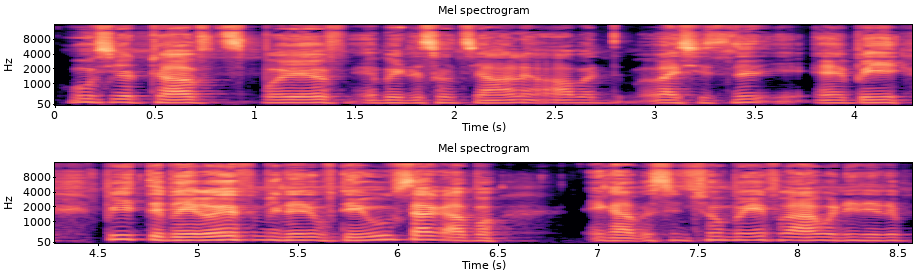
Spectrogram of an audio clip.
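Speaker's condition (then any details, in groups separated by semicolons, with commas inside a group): Cerebral palsy; needs daily help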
